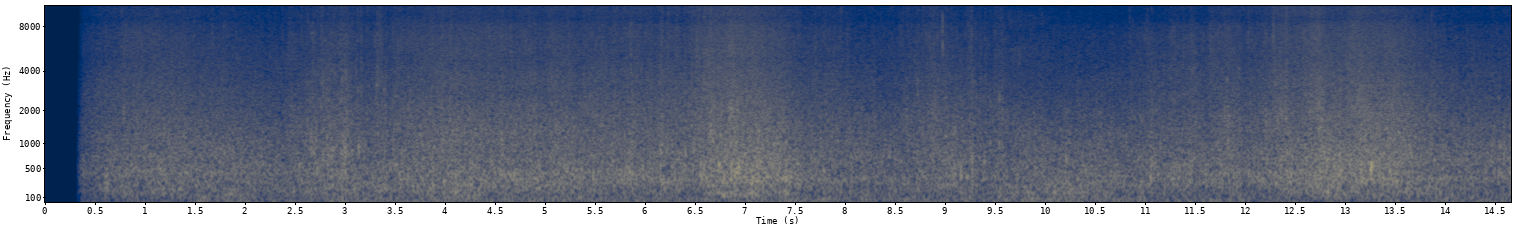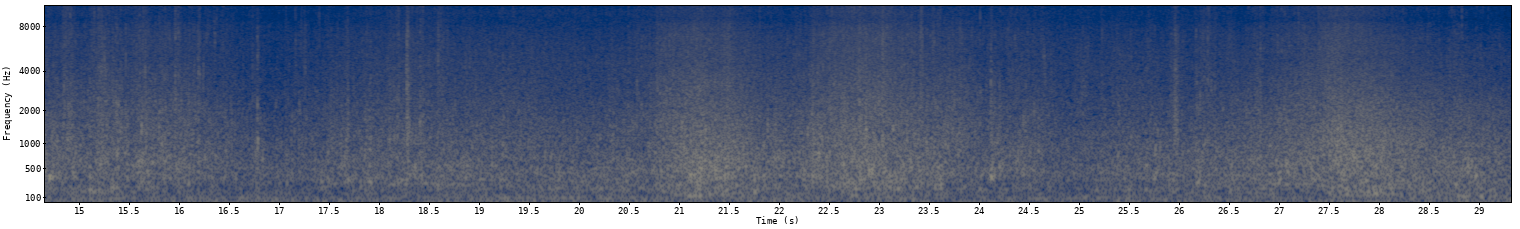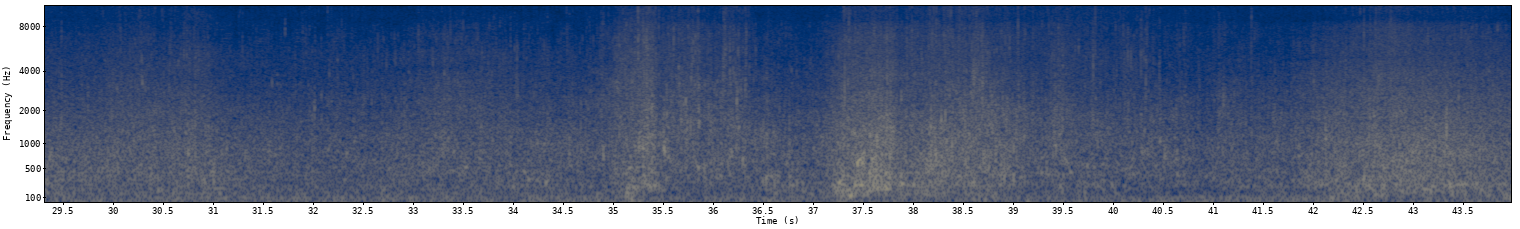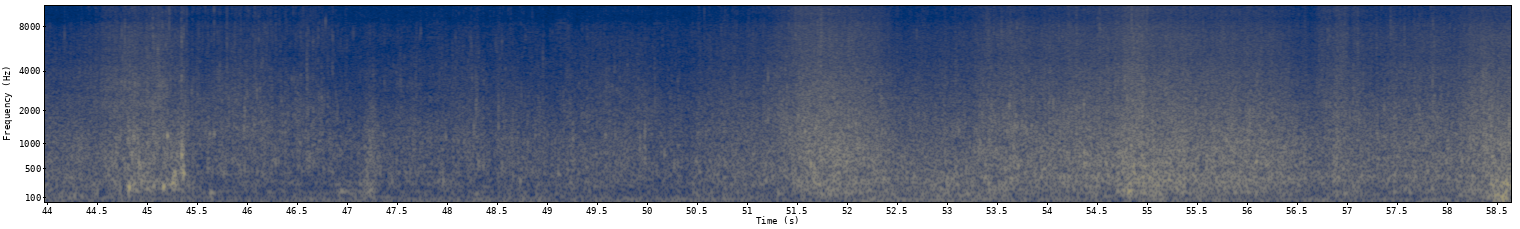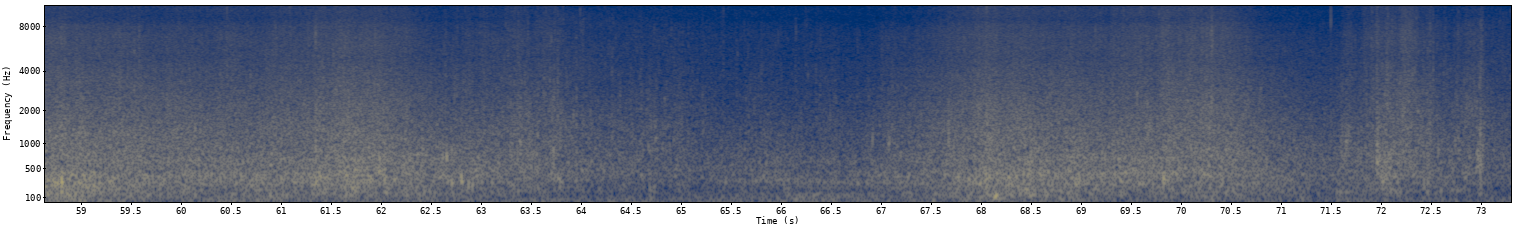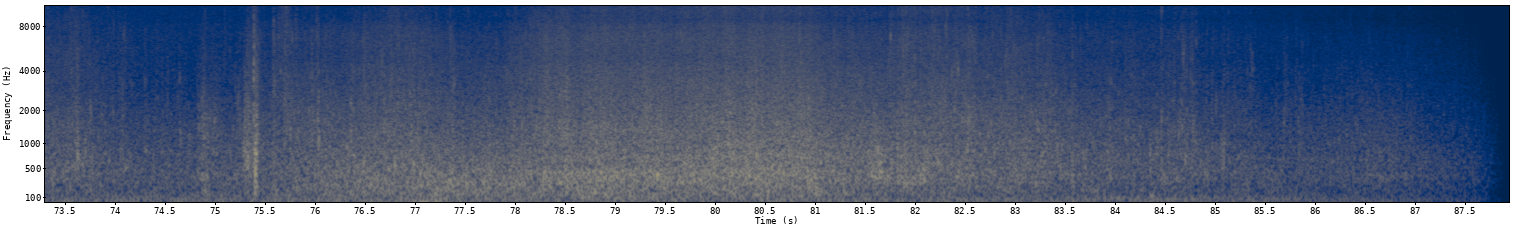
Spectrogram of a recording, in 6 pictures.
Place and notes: Beach, Sound of the waves
Zoom H4n+Rode NT4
